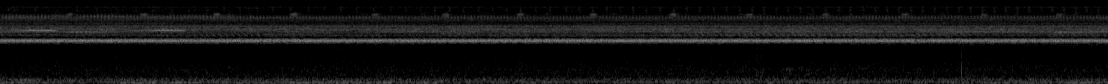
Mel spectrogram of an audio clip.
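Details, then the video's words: Meditation recording of grass insects as the season deepens, a long even high trill with regular fainter chirps about every three-quarters of a second and a few brief whistled tones, low rumble underneath. "깊어가는 풀벌레 노랫소리"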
